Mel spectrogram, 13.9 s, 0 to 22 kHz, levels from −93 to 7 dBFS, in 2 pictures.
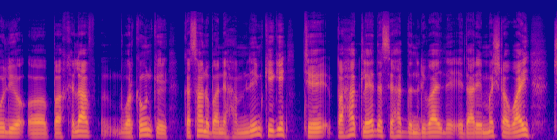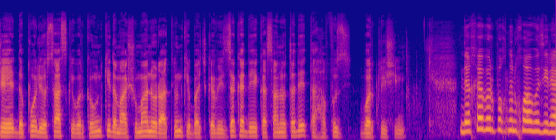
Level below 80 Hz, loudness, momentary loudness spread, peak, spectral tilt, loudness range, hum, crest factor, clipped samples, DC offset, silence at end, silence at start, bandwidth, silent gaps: -72 dBFS; -25 LUFS; 9 LU; -4 dBFS; -5.5 dB/octave; 3 LU; none; 22 dB; under 0.1%; under 0.1%; 0 s; 0 s; 14.5 kHz; none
